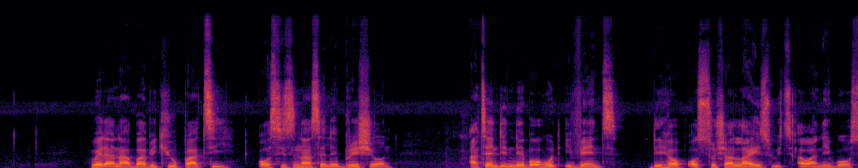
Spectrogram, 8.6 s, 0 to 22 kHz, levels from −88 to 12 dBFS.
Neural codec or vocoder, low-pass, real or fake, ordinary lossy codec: vocoder, 44.1 kHz, 128 mel bands every 512 samples, BigVGAN v2; 19.8 kHz; fake; none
